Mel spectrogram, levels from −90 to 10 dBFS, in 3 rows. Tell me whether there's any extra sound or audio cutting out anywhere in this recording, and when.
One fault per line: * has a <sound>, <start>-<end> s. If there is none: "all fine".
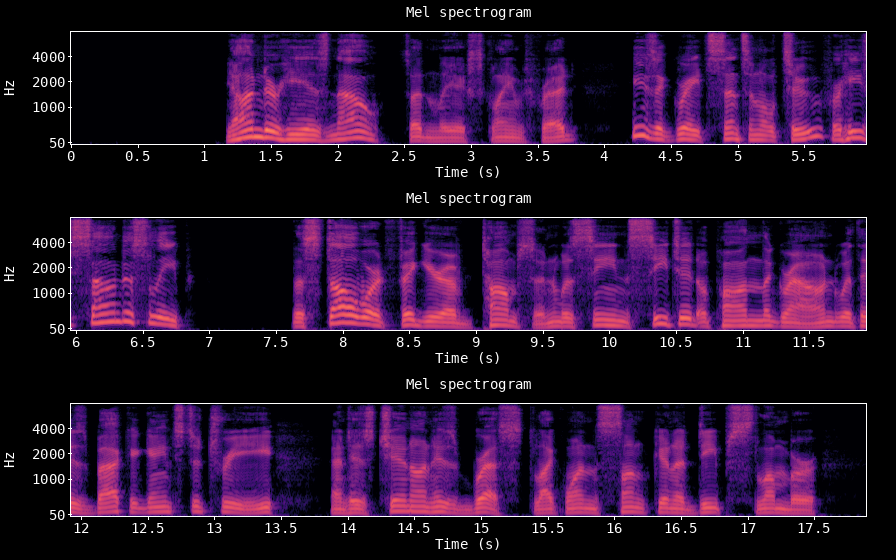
all fine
